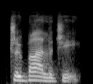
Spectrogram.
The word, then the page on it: tribology: Indian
